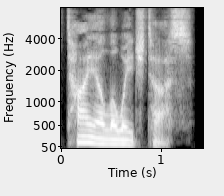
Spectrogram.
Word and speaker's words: Ptilotus: Totus is pronounced as tloht tus.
